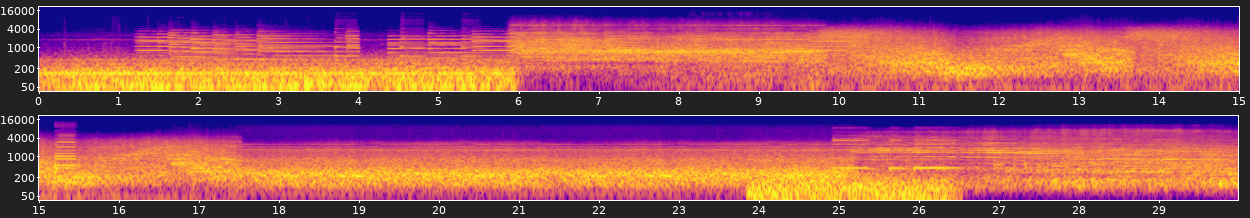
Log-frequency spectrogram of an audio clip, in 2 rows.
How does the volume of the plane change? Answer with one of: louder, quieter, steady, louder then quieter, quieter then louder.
steady.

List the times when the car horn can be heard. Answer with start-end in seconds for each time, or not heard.
3.5-5.5, 15.2-15.8, 23.9-26.6.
